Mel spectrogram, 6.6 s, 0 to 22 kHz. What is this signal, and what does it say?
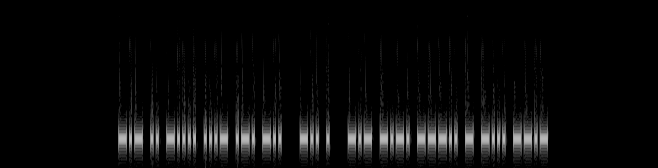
Morse code, heard as a keyed tone, about 46 wpm, 700 Hz. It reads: KI6VRD DE KC8TBQ
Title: USA Callsign DE Callsign 45wpm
